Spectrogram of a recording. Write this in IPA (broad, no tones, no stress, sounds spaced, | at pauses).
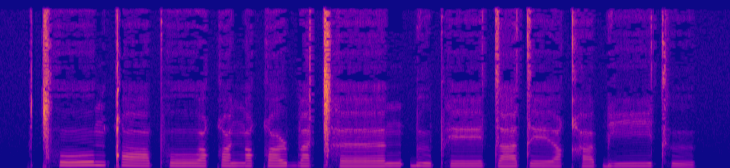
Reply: ǀʰ oː ŋ ǃ ɒː pʰ oː qʷ i ŋ ɒ qʷ ə˞ b a ǀʰ ɜː ŋ ɓ ɯ pʰ eː t a t eː ə̯ qʰ ɯ ɓ iː tʰ ɯ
